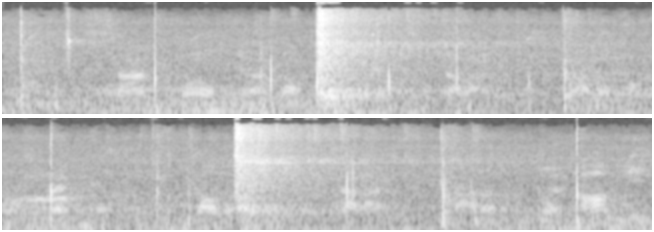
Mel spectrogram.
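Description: Tennis balls being struck with rackets and bouncing on a hard court: a run of sharp knocks, with three louder, longer noisy strokes about three seconds apart. Faint voices in the background.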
